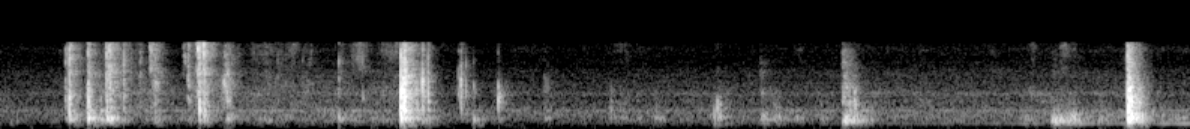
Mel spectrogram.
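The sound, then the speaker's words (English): Crisp, papery riffling bursts of a deck of playing cards being shuffled, coming in uneven clusters with short pauses between shuffles and no talking. “Let's start shuffling the deck and say, hey, why don't you tell me when to stop shuffling, and then we'll go from there.”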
